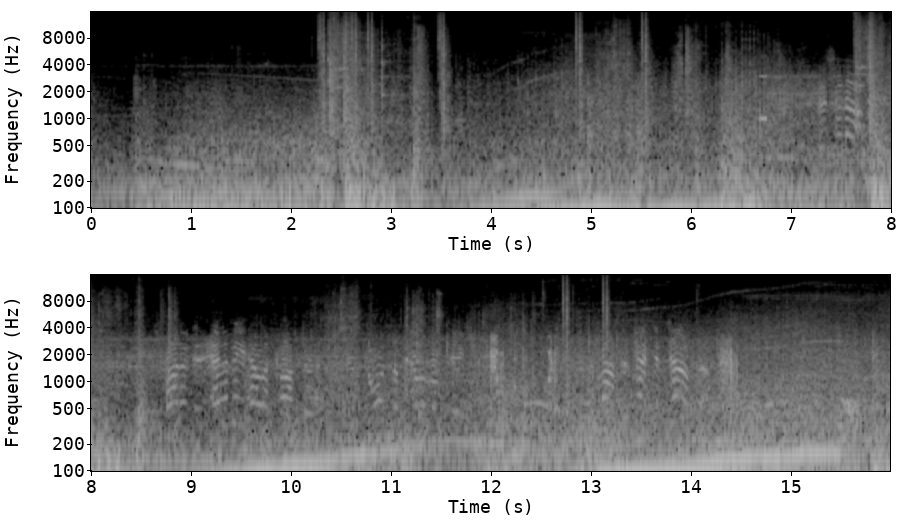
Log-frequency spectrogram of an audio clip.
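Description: A tank engine rumbles and revs up repeatedly.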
